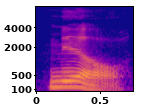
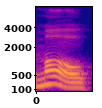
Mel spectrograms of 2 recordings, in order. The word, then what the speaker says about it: mill: Use the I sound plus the dark L. Mill, not mold, but mill.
